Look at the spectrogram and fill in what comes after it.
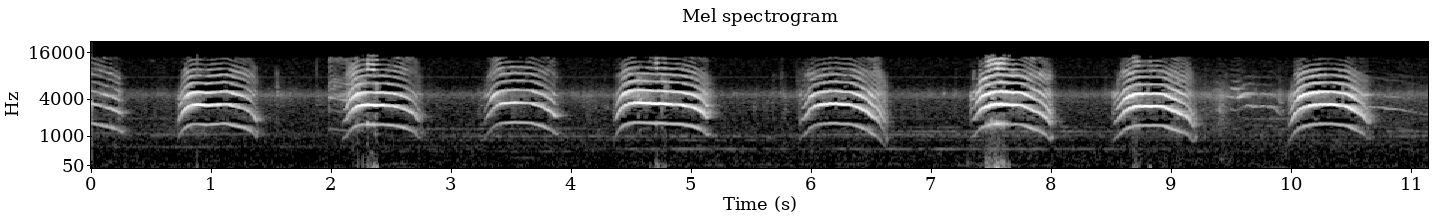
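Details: A domestic cat meows repeatedly indoors. There are eight clear, evenly shaped, arched meows, each about half a second long, spaced roughly every one and a half seconds. The background is quiet.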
